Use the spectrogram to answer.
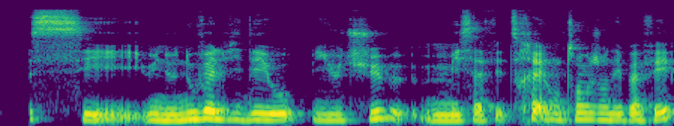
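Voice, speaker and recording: The voice has a dark, mellow tone with vocal fry. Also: woman. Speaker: lifestyle vlogger. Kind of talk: casual vlog talk to camera. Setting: at home. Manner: spontaneous with many hesitations.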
